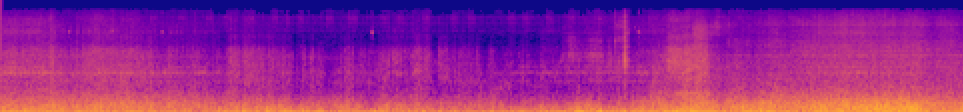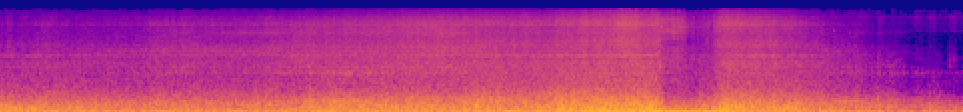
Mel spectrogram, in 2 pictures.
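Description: A man talks with animation close by, partly drowned by wind.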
